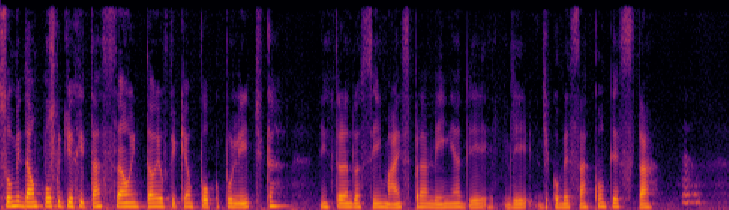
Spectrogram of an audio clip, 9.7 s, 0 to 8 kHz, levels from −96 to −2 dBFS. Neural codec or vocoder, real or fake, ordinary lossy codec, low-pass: codec, 16 kHz, 2 kbps, FunCodec, trained on LibriTTS, 25 frames a second; fake; none; none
